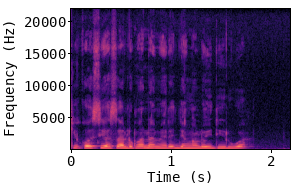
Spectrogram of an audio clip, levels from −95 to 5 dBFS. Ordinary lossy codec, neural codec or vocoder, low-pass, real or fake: none; none; none; real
